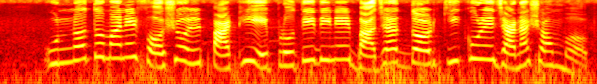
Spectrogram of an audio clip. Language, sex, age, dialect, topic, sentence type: Bengali, female, 18-24, Standard Colloquial, agriculture, question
